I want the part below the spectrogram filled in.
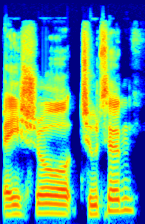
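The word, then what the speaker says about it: Bhayshul Tuten: Jaden Higgins, wide receiver from Iowa State, or mispronouncing the name Bashul Tutin.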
